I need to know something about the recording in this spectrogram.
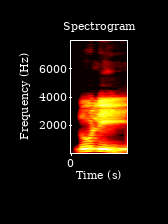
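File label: "duli", Malay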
